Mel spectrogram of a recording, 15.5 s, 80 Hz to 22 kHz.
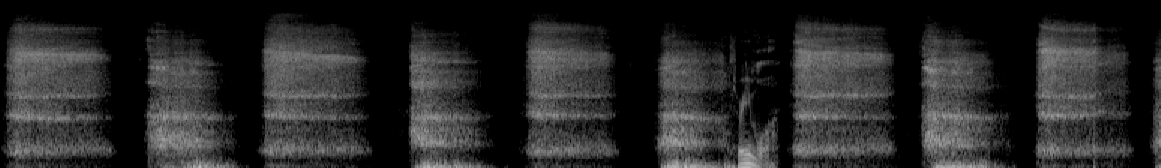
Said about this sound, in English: We're going to breathe in through the mouth now, 10 breaths. Big long breaths, keep going. Let's go, 7 more, keep going, out.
